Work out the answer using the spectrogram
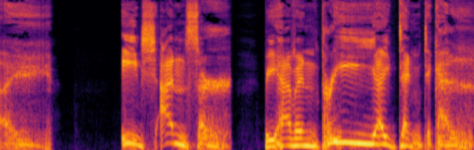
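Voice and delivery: talking like a ship's pirate. Reading out a decoded message, having been told to read it like a pirate. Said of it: "you got to read it like a pirate".

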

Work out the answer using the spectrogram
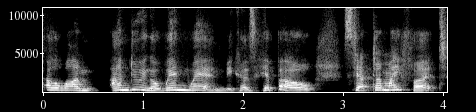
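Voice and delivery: put-on very small, high-pitched young child's voice. Retelling what a tiny girl told her mom while playing, very small, young voice. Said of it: "in very, very like small, young voice".

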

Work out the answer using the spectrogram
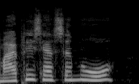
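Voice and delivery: heavy put-on English accent. Suggesting a way to ask for candy, thick english accent. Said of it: "in your thick English accent".

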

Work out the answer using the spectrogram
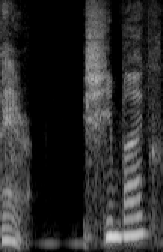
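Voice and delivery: very high, hushed half-whisper. Retelling a scene where the character grabs a man: imitating Todd half-whispering. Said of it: "you just hear him whisper".

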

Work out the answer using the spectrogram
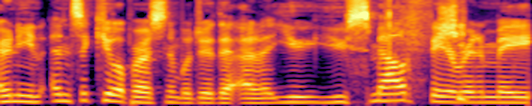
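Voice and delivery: ordinary delivery

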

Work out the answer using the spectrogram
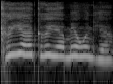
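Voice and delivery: voice jumped an octave, very high. Speaker acts out a reply when asked to drive people home: much higher pitch. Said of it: "回答的时候声音都是高8 度的".

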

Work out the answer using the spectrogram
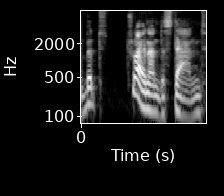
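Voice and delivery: plain reading voice

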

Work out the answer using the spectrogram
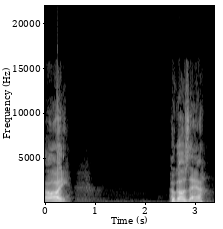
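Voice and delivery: loud, high-pitched shout. Narrator voices a gate guard challenging the arriving wagon, guard yelling. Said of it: "one of the guards yells out".

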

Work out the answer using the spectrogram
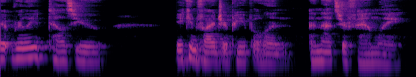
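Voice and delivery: acted flat, expressionless deadpan delivery. Speaker recalls pretending to do the EPK for Fast and the Furious, retelling a deadpan delivery. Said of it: "I did it very deadpan".

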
